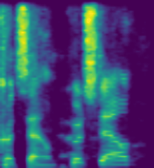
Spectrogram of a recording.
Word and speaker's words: Kutztown: Kutztown.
